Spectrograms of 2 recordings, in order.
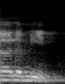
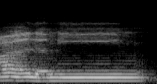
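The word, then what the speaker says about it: العالمين: നൂനാകുമ്പോഴും നേരത്തെ മീമിനോട് പറഞ്ഞതുപോലെ തന്നെ അല്പമൊന്ന് നൂനാണെന്ന് മനസ്സിലാകുന്ന രൂപത്തിൽ ചെറിയൊരു ഹുന്നത്ത് അവിടെ കൊടുക്കേണ്ടതാണ്. അപ്പോൾ അൽഹംദുലില്ലാഹി റബ്ബിൽ ആലമീൻ അല്ലെങ്കിൽ നമുക്ക് എന്തായി പോവും, അൽഹംദുലില്ലാഹി റബ്ബിൽ ആലമീൻ മീം ആലമീം അങ്ങനെ ചുണ്ട് കൂട്ടിപ്പോയാൽ അവിടെ മീം വരും. അതുകൊണ്ട് തന്നെ ആലമീൻ അങ്ങനൊരു എന്ന് പറയുന്ന രൂപത്തിൽ അല്പസമയം അങ്ങനെ നിൽക്കേണ്ടതാണ്. രണ്ട് മൂന്നാമത്തെ ആയത്ത് അർറഹ്മാനിർ റഹീം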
